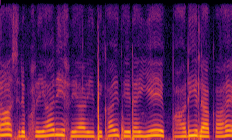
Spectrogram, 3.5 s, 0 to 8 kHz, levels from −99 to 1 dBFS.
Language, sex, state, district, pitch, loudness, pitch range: Hindi, female, Rajasthan, Nagaur, 250 Hz, -23 LUFS, 245-280 Hz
